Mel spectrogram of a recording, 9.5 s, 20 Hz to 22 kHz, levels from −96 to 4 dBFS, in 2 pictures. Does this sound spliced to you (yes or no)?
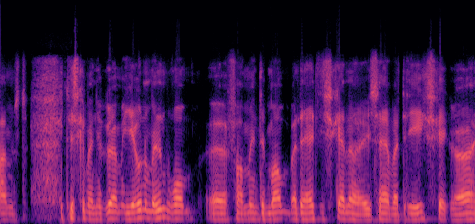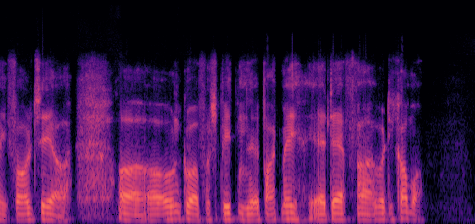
yes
